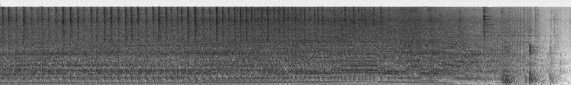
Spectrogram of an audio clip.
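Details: Brand-new dirt bike with under an hour of riding, running after a failed spark plug was replaced (earlier thought flooded, carb overflowing): small single revs, even buzz, pitch sagging smoothly before shut-off; clean running with no misfire.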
